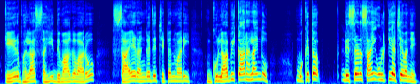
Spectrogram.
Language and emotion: Sindhi, disgusted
